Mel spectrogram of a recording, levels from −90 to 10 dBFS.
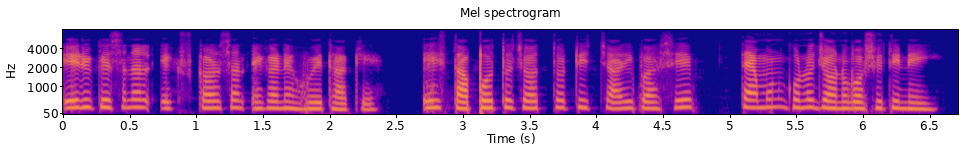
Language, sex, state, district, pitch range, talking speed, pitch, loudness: Bengali, female, Jharkhand, Jamtara, 225-260 Hz, 115 wpm, 245 Hz, -21 LUFS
